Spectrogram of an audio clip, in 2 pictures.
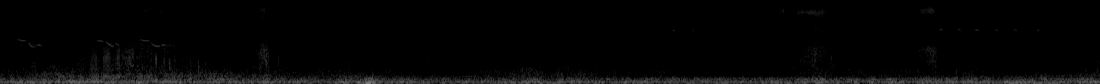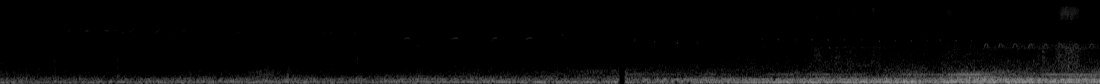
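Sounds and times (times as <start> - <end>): small birds singing: 0.0 - 22.0
rustling: 0.6 - 2.9, 7.8 - 8.5, 21.4 - 22.0
low rumble: 16.9 - 22.0.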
